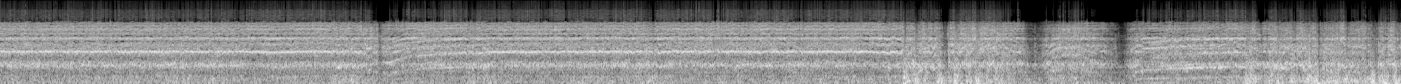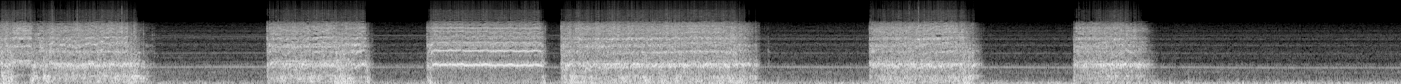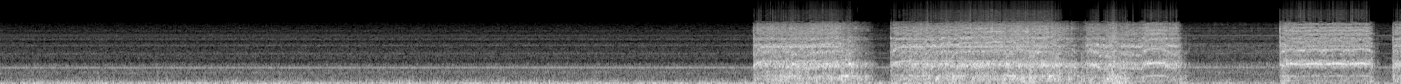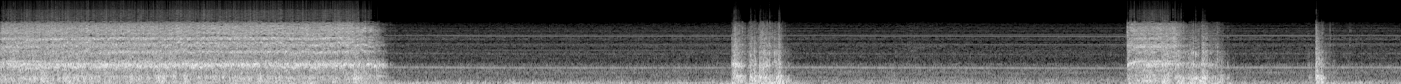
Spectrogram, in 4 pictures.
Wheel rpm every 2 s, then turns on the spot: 230, 220, 210, 230, 200, 110, 170, 170, 100, 100, 210, 100, 70, 0, 0, 0, 0, 30, 180, 180, 70, 220, 230, 10, 0, 0, 40, 20.
18-20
